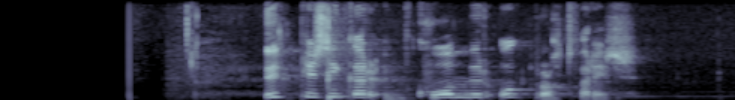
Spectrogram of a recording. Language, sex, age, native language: Icelandic, female, 30-39, Icelandic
